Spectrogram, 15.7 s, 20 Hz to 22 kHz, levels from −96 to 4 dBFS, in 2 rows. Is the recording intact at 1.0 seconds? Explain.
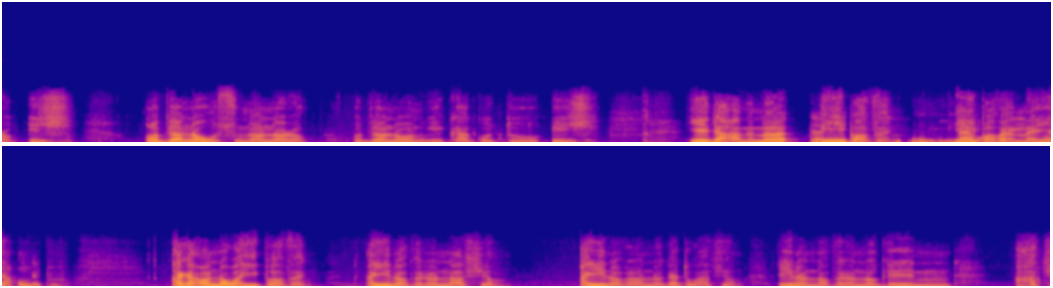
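No. An echo leak runs from 0.37 to 12.4 s, covering this moment. A faint, delayed copy of the speech trails it by 156 ms, roughly 25 dB below the direct sound. The likely cause is a far end playing the call on a loudspeaker, where the echo canceller failed to remove everything its microphone picked up and sent the remainder back.

The background is also gated by the echo canceller between 0.54 and 5.16 s. While the loudspeaker was active, the canceller pulled the microphone down hard, by up to about 40 dB, so the room sound dips or vanishes in gaps adding up to around a second in total, then returns when the canceller releases.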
